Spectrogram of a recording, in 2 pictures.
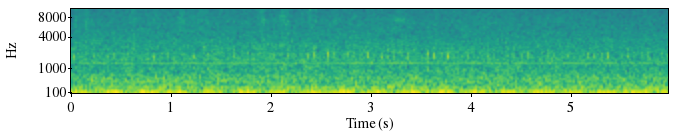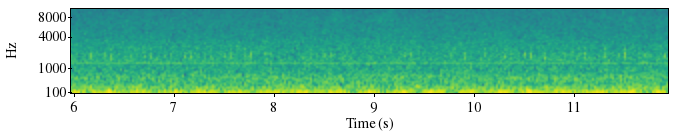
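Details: Indoors, a steady electrical hum drones throughout, with a pulsing low buzz and a faint constant high tone, and no animal voices.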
